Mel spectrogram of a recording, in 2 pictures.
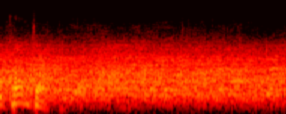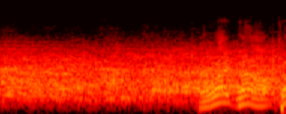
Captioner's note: audience cheering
